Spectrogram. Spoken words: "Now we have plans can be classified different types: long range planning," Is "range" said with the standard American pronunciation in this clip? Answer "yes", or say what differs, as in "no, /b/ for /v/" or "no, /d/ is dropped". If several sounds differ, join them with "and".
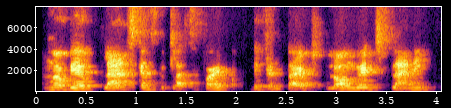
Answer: no, /n/ is dropped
